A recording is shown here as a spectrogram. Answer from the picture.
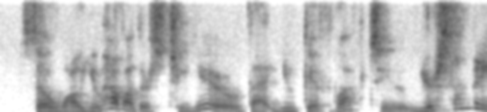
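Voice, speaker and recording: A woman whispering, soft-spoken and somewhat breathy, at a moderate pace with a dry, close sound and no echo. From Cuban. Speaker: interfaith discussion guest. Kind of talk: casual chat. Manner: soft, near whispering.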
